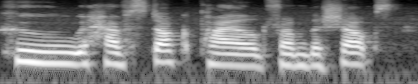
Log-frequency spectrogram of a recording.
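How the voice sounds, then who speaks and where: A middle-aged woman speaking as a guest in a live online talk, lively and earnest, laughing often. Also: mid-range voice, normal speed, dry recording.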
